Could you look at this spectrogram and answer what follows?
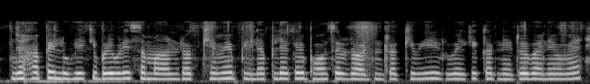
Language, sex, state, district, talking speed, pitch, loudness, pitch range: Hindi, female, Haryana, Jhajjar, 255 wpm, 260 Hz, -17 LUFS, 250-265 Hz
